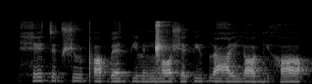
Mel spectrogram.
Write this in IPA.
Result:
hetʏd ʃɯpʼɒ ɓɛd pʲelʏŋ͡ǁɔʃɛ pʲɯɠɯ ʕejɒbʲɯ hɒ

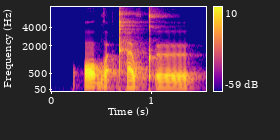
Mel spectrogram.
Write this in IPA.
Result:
ʔɔɡʷæʔkʰæxʷkʼøː

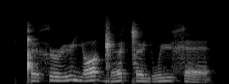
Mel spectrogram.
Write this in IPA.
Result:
ǃøxɹʉ jɔ ɡ͡ǁœ ǀøjwy xɛ

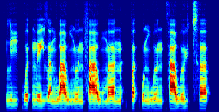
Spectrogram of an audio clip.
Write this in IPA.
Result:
liː˧p̚wɵ˥t̚me˧j lɐ˨nwaː˨˩wŋɵ˨nfaː˨w mɐ˧n | pɐ˨˥k̚pʊ˨˩ŋwɵ˨nt̪ʰaː˨w ɵ˧ɥ t͡sʰɐ˥p̚

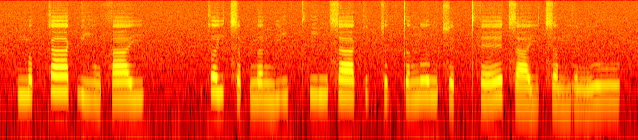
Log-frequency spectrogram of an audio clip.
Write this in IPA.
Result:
mɐ˧p̚kaː˥k̚jiː˨˩whaː˧j | kɐ˥jt͡sɐ˨p̚n̪ɐ˨ŋjiː˧p̚ t̪ʰiː˧ŋ saː˧kɪ˧k̚sʊ˨k̚t̪ɐ˨˧ŋ lʊ˥ŋt͡sɵ˧t̚ t̪ʰɛː˨˥t͡saː˨˩jt͡sɐ˨˩m jɵ˨˩nluː˧

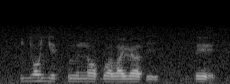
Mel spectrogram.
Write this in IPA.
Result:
ʎɔʎe k͡pɯnɔ ɓolˠiɭɐʔi | pe

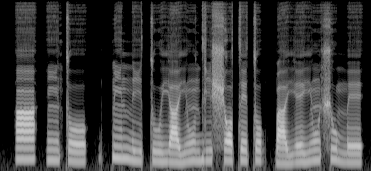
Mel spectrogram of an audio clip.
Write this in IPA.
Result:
ã˦ | ĩ˧ to˧ | k͡pĩ˧ni˨ tu˨ja˨jũ˧di˧ ʃɔ˧te˧to˧ k͡pa˨je˧ jũ˦ ʃu˦˨me˧

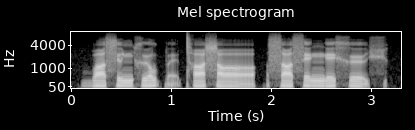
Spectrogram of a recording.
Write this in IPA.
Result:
bɑsøɲxʉlˠ pɛ̰tʰɑɬɑ | sɑseŋe xøç

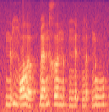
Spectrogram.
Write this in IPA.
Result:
nɨ̰˧˥ɲɔ˨˦ləː˨˩k̚ɓɛ˨˦n xə˧n | ŋe˨˩k̚ŋə˨˩t̚nu˧

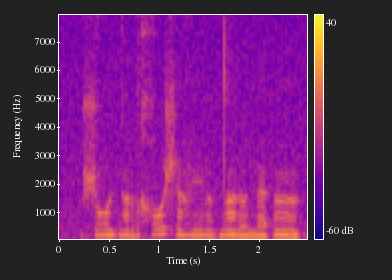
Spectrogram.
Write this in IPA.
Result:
ʃɔːy̯ɡãrxɔ ʃãɦẽːɾə̃ːʔdã ɾœnæʔœ̃

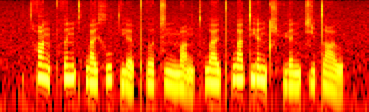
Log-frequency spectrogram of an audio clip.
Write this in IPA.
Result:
t̪ʰɑ˥˩ŋpʰə˥nkʰwa˨ɪ̯xu˥˩ t̪jɛ̰˨˩pʰɤ˧˥t͡sa˧nmɑ̰˨˩ŋ t̪ʰwa˧˥ɪ̯pʰwä˥t̪jɛ˥˩n t͡ɕʰɥɛ˧˥n t͡ɕi˥t̪ɑ˥˩ʊ̯

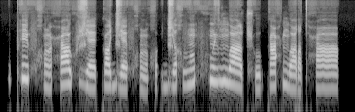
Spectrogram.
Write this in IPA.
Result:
pʰẽ˦f χõ˨ħɑː˦xʷ ʑɛː˨kɒ˦d͡ʑɛː˨fχũ˨χ | d͡ʑɯ˨χvõ˦fxʷẽ˦z ŋʷɑː˦˨ʈ͡ʂʰu˨ kɑ˦ħŋʷɑ˨ ɾʲə˨tˤħɑː˦

